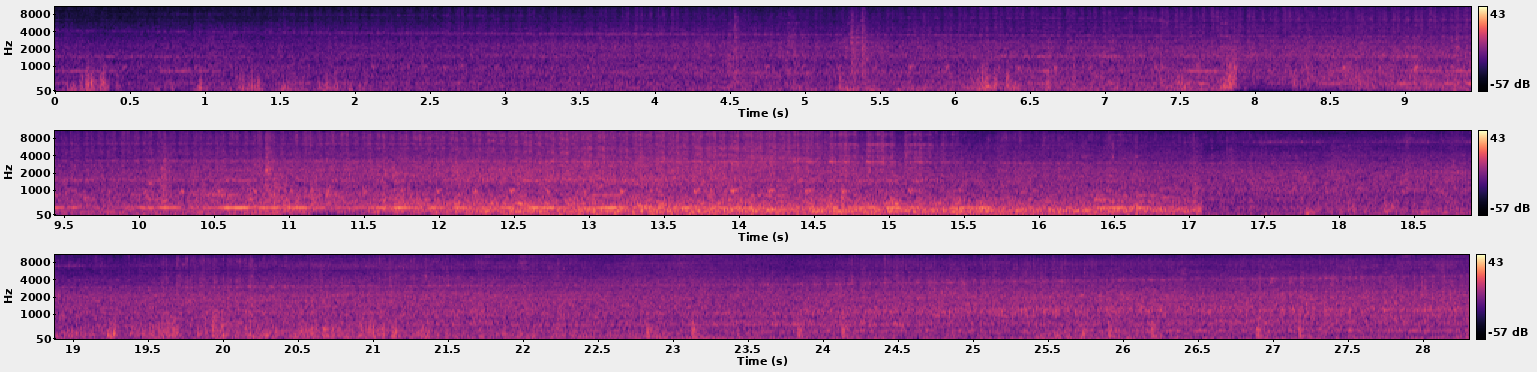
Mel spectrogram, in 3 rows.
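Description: Class 50 diesel locomotive's English Electric sixteen-cylinder engine working hard on the move, growing louder as the locomotive closes in and passes beneath, loudest with a steady hum from about ten seconds in. It then drops suddenly to a quieter, steadier engine sound from the locomotive further off.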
